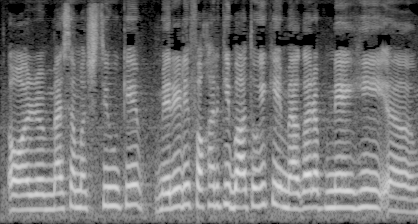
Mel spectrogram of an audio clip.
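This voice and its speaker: A young woman from Pakistan, a voice-over artist, chatting eagerly in a morning show interview with many fillers. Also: on the high side. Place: TV studio.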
